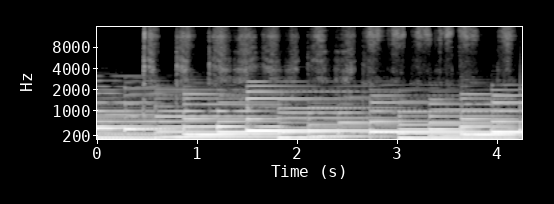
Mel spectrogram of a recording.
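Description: Soft piano music, and from about half a second in a mop brush scrubbing acrylic paint across a primed canvas in quick, even strokes, about four a second.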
